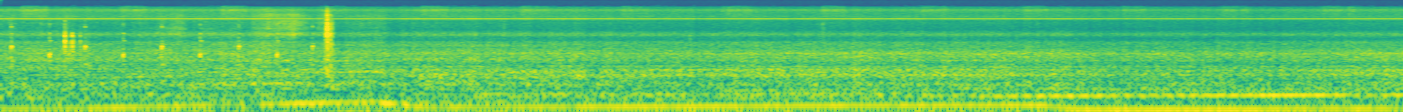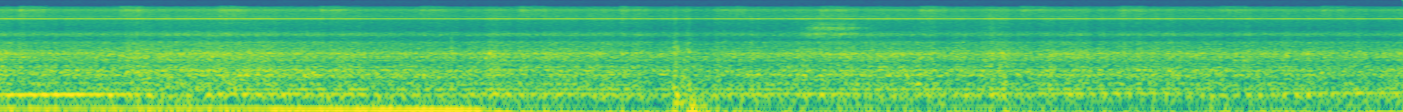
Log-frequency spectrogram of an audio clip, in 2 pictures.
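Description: Car driving along a road, heard from inside the cabin: a steady low engine and road rumble whose pitch shifts a couple of times as the speed changes, with one short thump about three quarters of the way through.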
